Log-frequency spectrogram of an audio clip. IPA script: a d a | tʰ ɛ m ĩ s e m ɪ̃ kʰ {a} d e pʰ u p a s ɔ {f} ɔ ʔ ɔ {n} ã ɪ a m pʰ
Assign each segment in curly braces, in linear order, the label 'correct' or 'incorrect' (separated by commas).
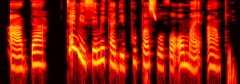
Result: correct, correct, incorrect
